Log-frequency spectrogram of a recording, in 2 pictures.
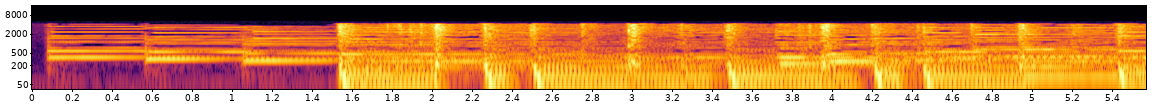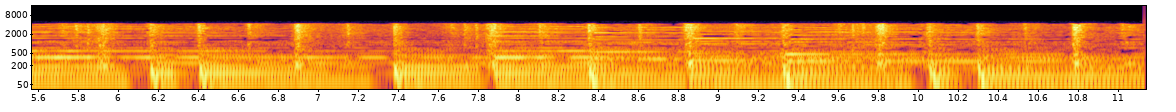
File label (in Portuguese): Aniversário Avô Feminino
